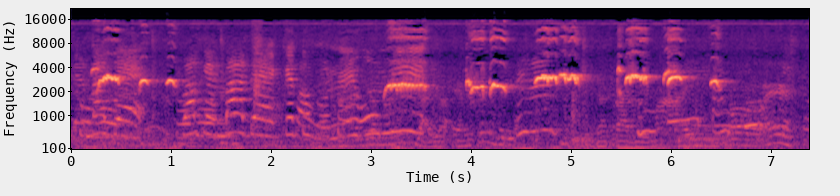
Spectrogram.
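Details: Orange-headed thrush singing in relaxed plong style: loud, clear whistled phrases around the upper-middle range, each a second or less, with short trills and slurred notes, separated by brief pauses; people talking and children's voices underneath throughout.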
